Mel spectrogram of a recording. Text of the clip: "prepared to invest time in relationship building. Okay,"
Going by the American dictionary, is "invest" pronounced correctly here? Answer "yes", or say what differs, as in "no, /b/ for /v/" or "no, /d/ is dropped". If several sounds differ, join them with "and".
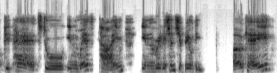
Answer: no, /w/ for /v/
